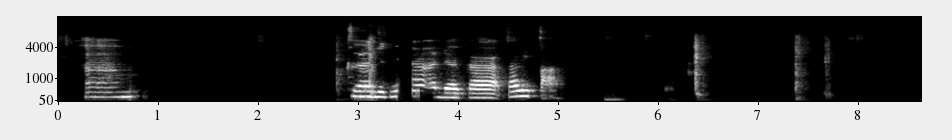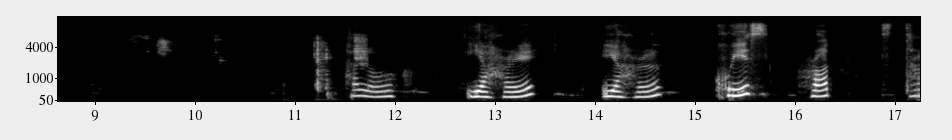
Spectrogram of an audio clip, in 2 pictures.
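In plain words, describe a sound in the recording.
A young woman speaks slowly and clearly through an online call, pausing between words.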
